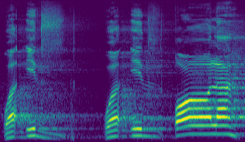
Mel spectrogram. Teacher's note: fathah diikuti alif, dua harokat kita panjangkan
